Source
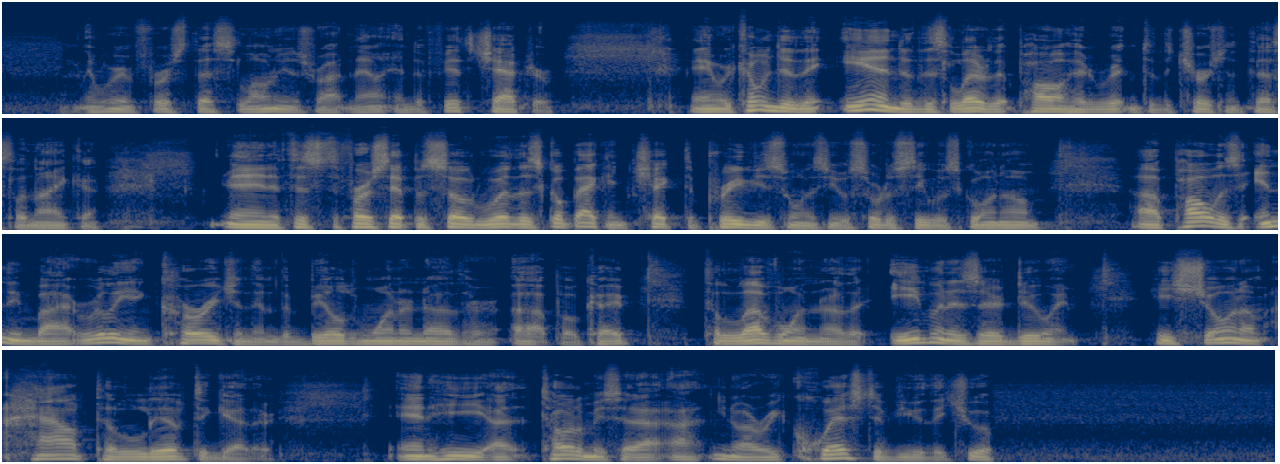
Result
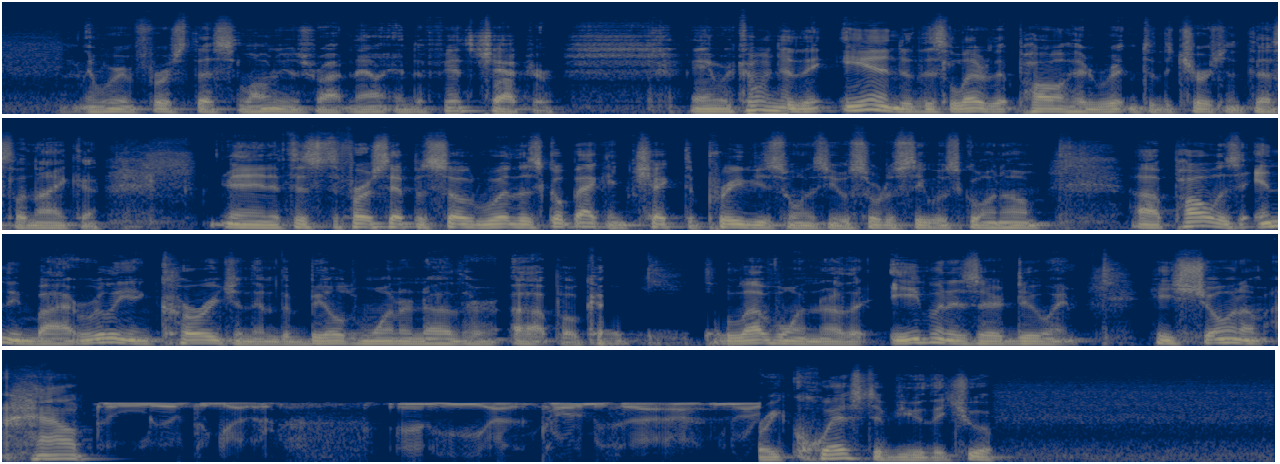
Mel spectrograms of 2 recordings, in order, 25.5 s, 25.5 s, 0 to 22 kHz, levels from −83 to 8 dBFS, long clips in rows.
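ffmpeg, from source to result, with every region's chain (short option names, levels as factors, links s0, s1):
-filter_complex "[0:a]asettb=1/sr,asplit=3[s0][s1][s2];[s0]atrim=end=1.164[s3];[s1]atrim=start=1.16:end=3.94,asetpts=PTS-STARTPTS,afade=t=in:d=0.004:c=qsin,afade=t=out:st=2.776:d=0.004:c=qsin,equalizer=f=460:t=o:w=0.36:g=8,aecho=1:1:1.3:0.75,atrim=end_sample=122598,aeval=exprs='(tanh(5.01*val(0)+0.65)-tanh(0.65))/5.01':c=same[s4];[s2]atrim=start=3.936[s5];[s3][s4]acrossfade=d=0.004:c1=hsin:c2=qsin[s6];[s6][s5]acrossfade=d=0.004:c1=qsin:c2=hsin,asettb=1/sr,asplit=3[s7][s8][s9];[s7]atrim=end=15.774[s10];[s8]atrim=start=15.77:end=16.4,asetpts=PTS-STARTPTS,afade=t=in:d=0.004:c=qsin,afade=t=out:st=0.626:d=0.004:c=qsin,asuperstop=centerf=1200:order=12:qfactor=0.5,tiltshelf=f=860:g=8.5,acompressor=threshold=0.0178:ratio=10:attack=3.2:release=140:knee=1:detection=peak[s11];[s9]atrim=start=16.396[s12];[s10][s11]acrossfade=d=0.004:c1=hsin:c2=qsin[s13];[s13][s12]acrossfade=d=0.004:c1=qsin:c2=hsin,asettb=1/sr,asplit=3[s14][s15][s16];[s14]atrim=end=19.604[s17];[s15]atrim=start=19.6:end=22.94,asetpts=PTS-STARTPTS,afade=t=in:d=0.004:c=qsin,afade=t=out:st=3.336:d=0.004:c=qsin,acompressor=threshold=0.00891:ratio=2.5:attack=3.2:release=140:knee=1:detection=peak,aecho=1:1:269:0.0841,atrim=end_sample=147294,lowpass=f=2700:t=q:w=0.5098,lowpass=f=2700:t=q:w=0.6013,lowpass=f=2700:t=q:w=0.9,lowpass=f=2700:t=q:w=2.563,afreqshift=-3200[s18];[s16]atrim=start=22.936[s19];[s17][s18]acrossfade=d=0.004:c1=hsin:c2=qsin[s20];[s20][s19]acrossfade=d=0.004:c1=qsin:c2=hsin,bandreject=f=60:t=h:w=6,bandreject=f=120:t=h:w=6,bandreject=f=180:t=h:w=6,bandreject=f=240:t=h:w=6,acompressor=threshold=0.0355:ratio=2.5,volume=1.33"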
